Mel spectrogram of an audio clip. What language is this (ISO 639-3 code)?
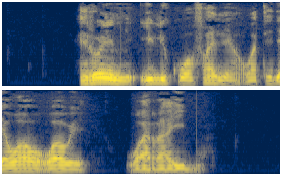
swa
